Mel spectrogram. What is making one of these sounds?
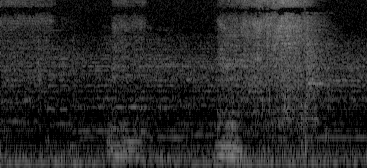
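A man breathes out hard with effort.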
